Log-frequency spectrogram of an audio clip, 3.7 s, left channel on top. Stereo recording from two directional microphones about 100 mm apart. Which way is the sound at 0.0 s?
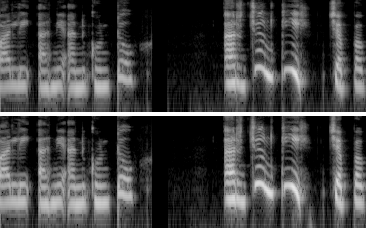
35° right (ahead or behind).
